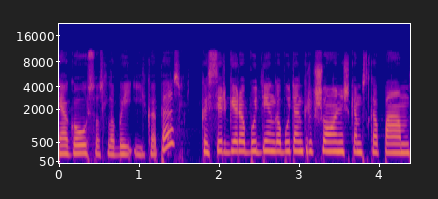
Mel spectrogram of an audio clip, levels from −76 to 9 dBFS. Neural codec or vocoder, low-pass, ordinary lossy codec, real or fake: none; 10.8 kHz; MP3, 96 kbps; real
